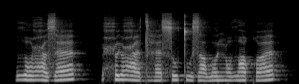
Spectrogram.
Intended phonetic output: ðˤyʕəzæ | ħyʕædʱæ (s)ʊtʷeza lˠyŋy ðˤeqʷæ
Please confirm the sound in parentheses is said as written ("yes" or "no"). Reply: yes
